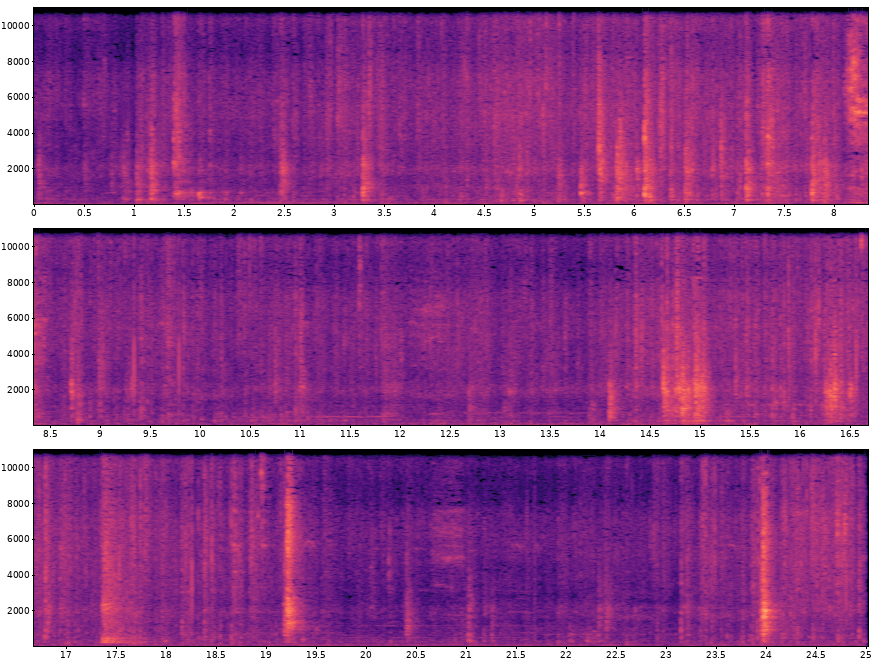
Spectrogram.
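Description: Cattle hooves thud and scuff on soft dirt as calves run past.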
